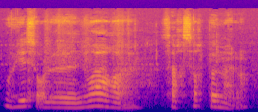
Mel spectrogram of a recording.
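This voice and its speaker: A woman talking casually through a crafting haul, hesitant with many fillers and often trailing off quietly. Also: mid-range voice, steady tone, moderate pace, noisy background. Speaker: crafting vlogger.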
